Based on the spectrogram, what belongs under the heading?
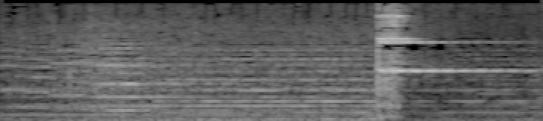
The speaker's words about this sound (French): Là, trinquons, trinquons. D'accord, trinquons.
